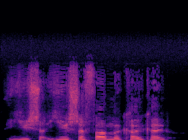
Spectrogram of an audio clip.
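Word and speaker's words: Youssoufa Moukoko: Yusufa Moukoko? – Oh, very good.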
